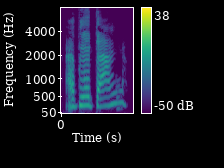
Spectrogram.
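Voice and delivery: very high-pitched query; impatient undertaker's wife. A narrator's reading. Undertaker's wife checks on the boy's supper, high impatient query. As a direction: question the boy in a high mistress voice.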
